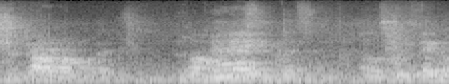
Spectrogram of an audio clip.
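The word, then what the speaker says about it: D'Arbonne Woods: Can I correct you with Darbon Woods? That's my area, but I have issues there all the time. I gotta say it right. Darbon Woods.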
